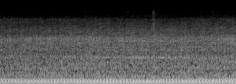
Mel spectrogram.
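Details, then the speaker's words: 2002 Saab 9-3 convertible, 176,000 miles, no engine light, with a steady, even petrol idle and no knocks; the engine sounds good under the hood, though a slight exhaust leak is noted. "we've done it under the hood this engine sounds pretty good"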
